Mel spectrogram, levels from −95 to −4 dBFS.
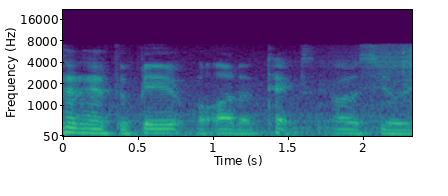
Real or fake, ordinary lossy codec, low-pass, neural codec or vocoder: real; none; 7.2 kHz; none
